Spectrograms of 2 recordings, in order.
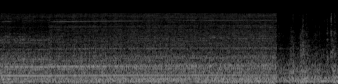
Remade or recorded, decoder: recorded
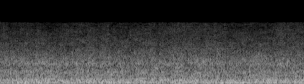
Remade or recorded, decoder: remade, codec, HILCodec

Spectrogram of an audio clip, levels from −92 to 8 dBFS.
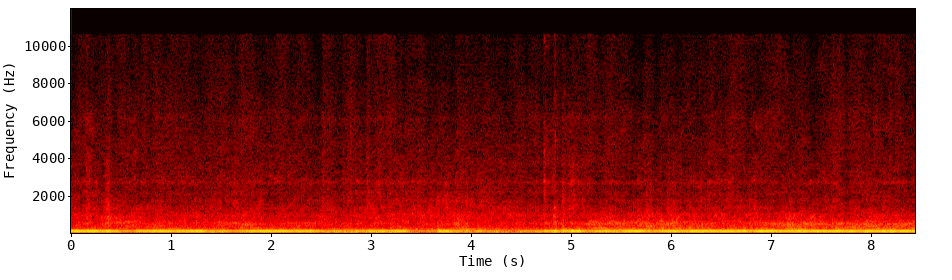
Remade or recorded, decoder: remade, codec, HILCodec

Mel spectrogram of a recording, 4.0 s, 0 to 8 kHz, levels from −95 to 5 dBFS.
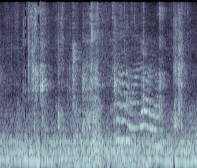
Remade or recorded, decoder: recorded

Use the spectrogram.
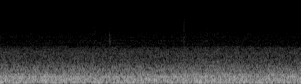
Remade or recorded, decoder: recorded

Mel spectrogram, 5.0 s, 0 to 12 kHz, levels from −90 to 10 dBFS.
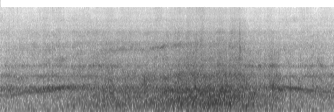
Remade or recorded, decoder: remade, codec, HILCodec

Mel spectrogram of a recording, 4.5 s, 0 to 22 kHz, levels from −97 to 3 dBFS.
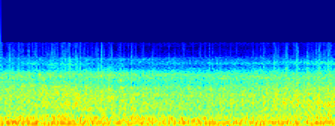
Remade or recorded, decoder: recorded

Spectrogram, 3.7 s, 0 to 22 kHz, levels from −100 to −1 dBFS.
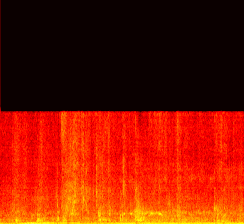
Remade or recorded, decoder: remade, codec, HILCodec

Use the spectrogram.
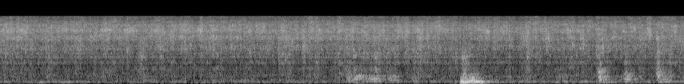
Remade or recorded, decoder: remade, codec, HILCodec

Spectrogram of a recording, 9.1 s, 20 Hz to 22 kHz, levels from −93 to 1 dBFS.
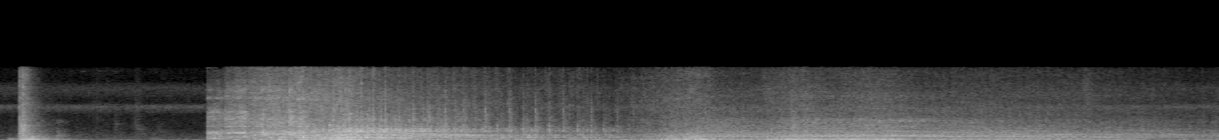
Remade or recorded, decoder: recorded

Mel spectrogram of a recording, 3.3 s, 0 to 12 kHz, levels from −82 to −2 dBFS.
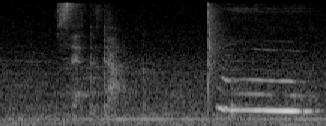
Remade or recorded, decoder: recorded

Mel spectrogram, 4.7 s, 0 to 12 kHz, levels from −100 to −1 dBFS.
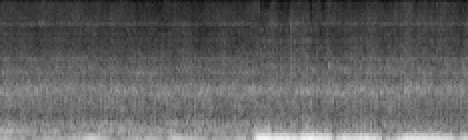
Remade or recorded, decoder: remade, codec, HILCodec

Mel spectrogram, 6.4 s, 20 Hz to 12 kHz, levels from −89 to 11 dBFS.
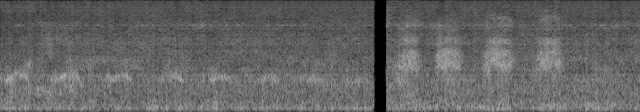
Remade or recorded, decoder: remade, codec, HILCodec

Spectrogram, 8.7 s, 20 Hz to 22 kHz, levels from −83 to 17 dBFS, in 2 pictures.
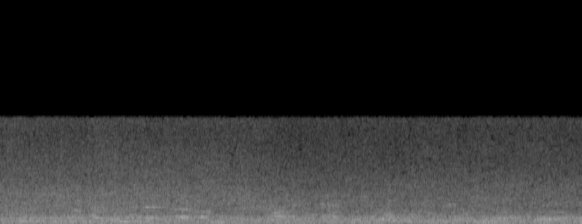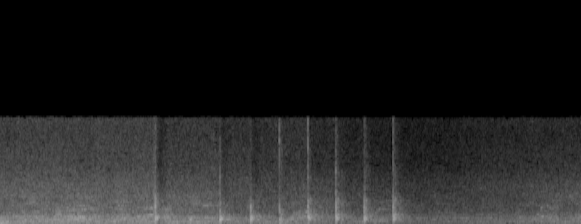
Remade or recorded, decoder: recorded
